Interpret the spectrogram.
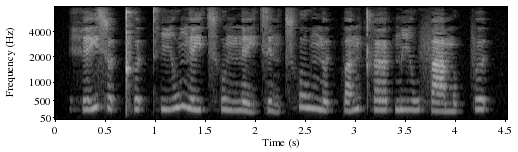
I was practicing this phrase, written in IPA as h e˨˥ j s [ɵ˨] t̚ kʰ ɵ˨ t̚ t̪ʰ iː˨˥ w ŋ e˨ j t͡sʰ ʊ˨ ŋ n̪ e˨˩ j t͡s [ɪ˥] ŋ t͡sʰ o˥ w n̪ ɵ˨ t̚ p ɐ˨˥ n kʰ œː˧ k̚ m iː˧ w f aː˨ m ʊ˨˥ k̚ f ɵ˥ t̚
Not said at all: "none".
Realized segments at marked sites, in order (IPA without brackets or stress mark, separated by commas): ɵ˨, ɪ˨˩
